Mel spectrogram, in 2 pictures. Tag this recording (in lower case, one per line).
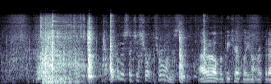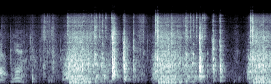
inside a large room or hall
speech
